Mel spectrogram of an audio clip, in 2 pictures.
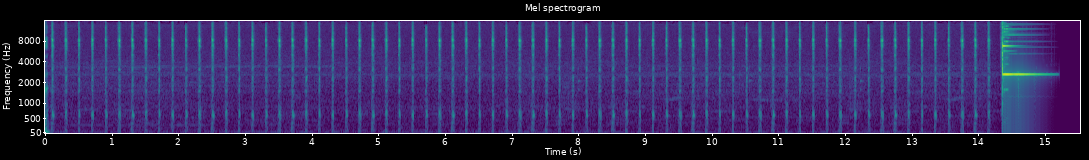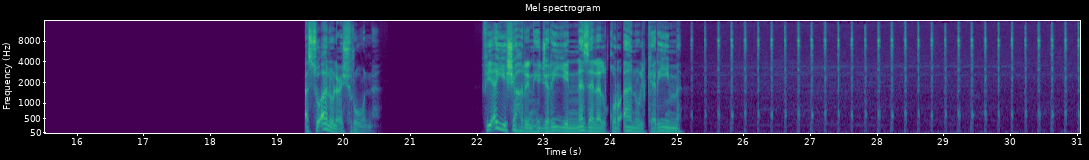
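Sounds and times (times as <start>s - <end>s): countdown timer ticking: 0.0s - 14.4s, 23.4s - 31.0s
bright ding: 14.3s - 15.2s.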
